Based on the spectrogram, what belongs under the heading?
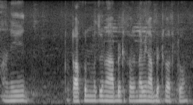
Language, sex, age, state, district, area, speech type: Marathi, male, 18-30, Maharashtra, Nashik, urban, spontaneous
